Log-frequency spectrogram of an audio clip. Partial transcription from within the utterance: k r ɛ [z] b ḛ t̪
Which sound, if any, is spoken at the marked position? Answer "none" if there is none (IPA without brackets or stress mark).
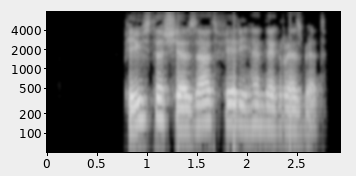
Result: z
